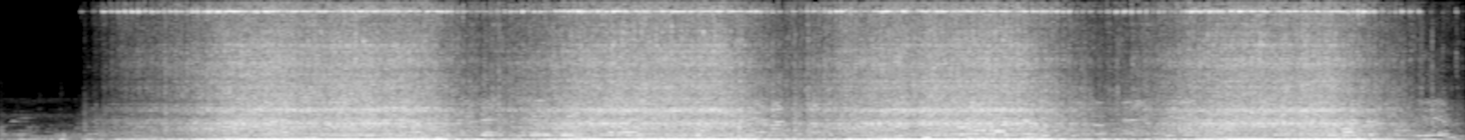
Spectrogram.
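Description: Electric sewing machine stitching embroidery on fabric held in a hoop. It runs in four spells of about two seconds, the motor's hum rising as it speeds up and falling as it slows between spells.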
